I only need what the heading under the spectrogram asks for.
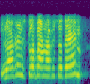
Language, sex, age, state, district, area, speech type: Assamese, female, 30-45, Assam, Morigaon, rural, conversation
